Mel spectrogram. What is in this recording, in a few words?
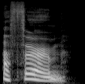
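"affirm", American English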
